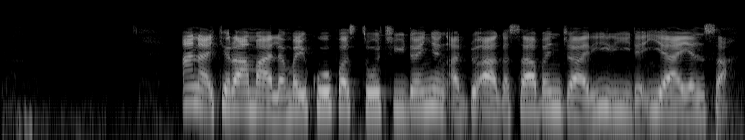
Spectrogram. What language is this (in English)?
Hausa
